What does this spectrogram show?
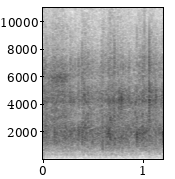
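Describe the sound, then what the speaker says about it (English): A crowd gives a dancer a short burst of applause, a dense, even patter of clapping that lasts only a moment. "So that's also a round of applause for Evie"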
